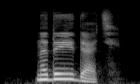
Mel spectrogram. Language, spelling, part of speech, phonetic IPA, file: Russian, надоедать, verb, [nədə(j)ɪˈdatʲ], Ru-надоедать.ogg
- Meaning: 1. to bore 2. to bother, to pester, to molest, to worry, to annoy, to plague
